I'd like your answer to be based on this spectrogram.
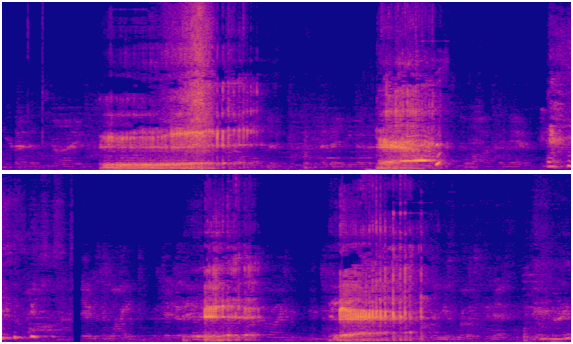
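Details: A compilation of a person letting out several loud, drawn-out voiced belches in a row, with quiet gaps and faint talk between them; burping.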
